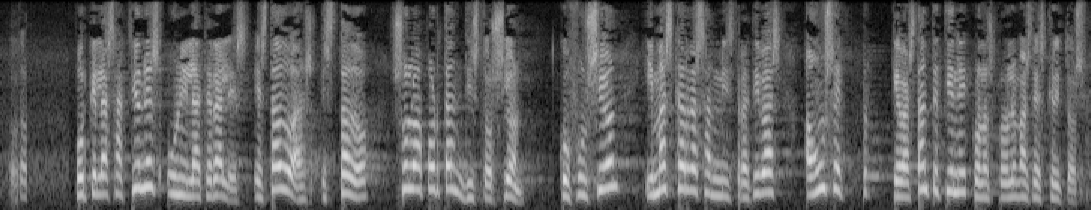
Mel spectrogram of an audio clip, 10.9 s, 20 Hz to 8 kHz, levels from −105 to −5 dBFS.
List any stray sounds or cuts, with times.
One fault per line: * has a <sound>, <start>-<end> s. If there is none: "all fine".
* has a laugh, 0.1-0.3 s
* has a dropout, 8.5-8.6 s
